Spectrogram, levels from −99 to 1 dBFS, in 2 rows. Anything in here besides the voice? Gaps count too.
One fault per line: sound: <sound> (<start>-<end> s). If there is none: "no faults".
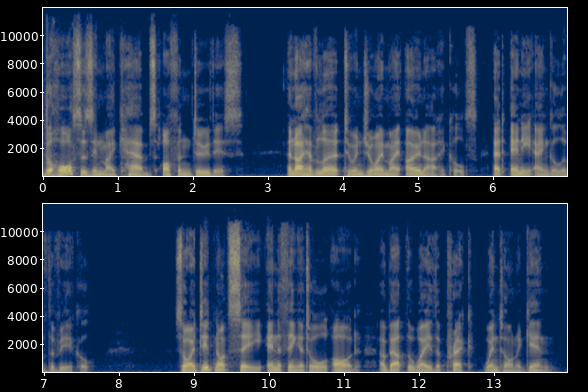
no faults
